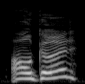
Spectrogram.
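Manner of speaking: high, loud yelled check. Acted. Archer yelling to Ridley across the road. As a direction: yell it over the storm. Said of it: "he yelled".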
